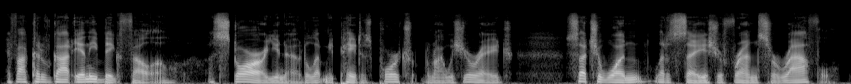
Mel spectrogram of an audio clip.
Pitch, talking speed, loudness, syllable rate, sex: 95 Hz, 230 wpm, -20 LUFS, 5.3 syllables/s, male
